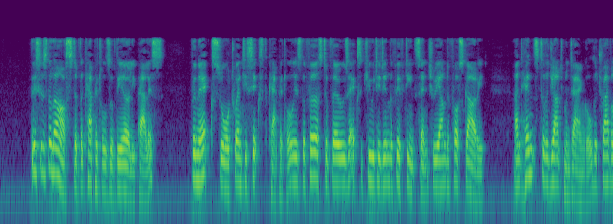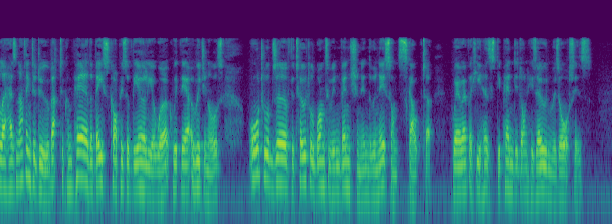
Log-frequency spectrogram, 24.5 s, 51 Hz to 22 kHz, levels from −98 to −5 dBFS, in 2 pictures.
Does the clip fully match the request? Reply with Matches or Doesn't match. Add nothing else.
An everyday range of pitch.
Matches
